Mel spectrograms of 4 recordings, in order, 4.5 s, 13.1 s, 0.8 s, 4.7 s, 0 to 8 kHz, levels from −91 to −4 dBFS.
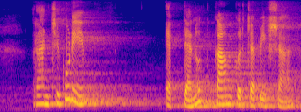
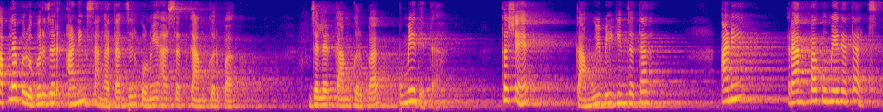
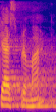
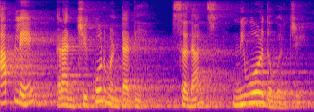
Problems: background sounds at intervals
